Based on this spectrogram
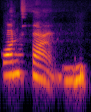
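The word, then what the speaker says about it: confirm: কনফার্ম, ফ উচ্চারণ করবে, ফলের ফা, কনফার্ম।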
